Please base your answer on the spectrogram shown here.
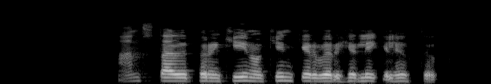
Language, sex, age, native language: Icelandic, male, 60-69, Icelandic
